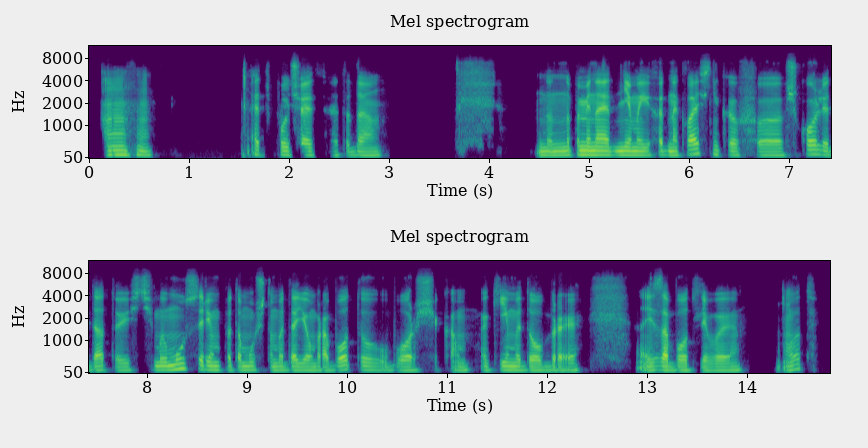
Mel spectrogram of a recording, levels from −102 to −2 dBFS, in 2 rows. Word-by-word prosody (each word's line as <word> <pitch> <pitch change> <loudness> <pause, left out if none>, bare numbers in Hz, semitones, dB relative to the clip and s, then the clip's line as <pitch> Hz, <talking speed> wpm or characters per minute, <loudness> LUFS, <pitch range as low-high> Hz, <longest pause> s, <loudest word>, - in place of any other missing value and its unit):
Мгм. 120 -2 0 1.0
Это - - -2
получается, 115 -1 +1
это 105 0 -10
да. 105 0 -1 1.6
На 110 0 +1
напоминает 120 +1 +5
мне 115 +1 +5
моих 110 -1 +2
одноклассников, 120 0 0
а, 105 0 +1
в 105 - -9
школе, 135 -3 +1
да, 110 +1 +1
то 100 - -9
есть 105 +5 -5
мы 115 0 +1
мусорим, 125 -3 +2
потому 110 +2 -2
что 110 - -5
мы 105 0 -1
даём 105 0 +2
работу 115 +4 0
уборщикам, 105 0 -4
какие 105 +2 -1
мы 110 -1 +2
добрые, 105 +1 0 0.5
а, - - -5
и 110 - +1
заботливые. 105 -1 +1 0.4
Вот - - -5
110 Hz, 125 wpm, -26 LUFS, 105-115 Hz, 1.6 s, напоминает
